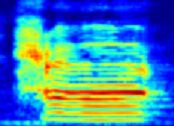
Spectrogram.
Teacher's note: হলকের মধ্যস্থান হইতে এই হা হরফটি উচ্চারিত হবে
